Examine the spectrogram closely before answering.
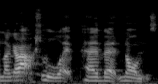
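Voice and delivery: ordinary talk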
